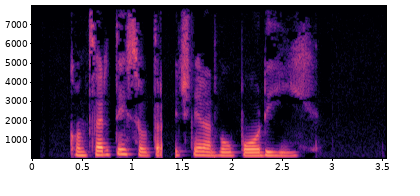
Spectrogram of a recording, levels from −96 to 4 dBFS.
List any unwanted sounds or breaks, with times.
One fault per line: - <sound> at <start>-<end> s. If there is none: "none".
- dropout at 1.3-1.4 s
